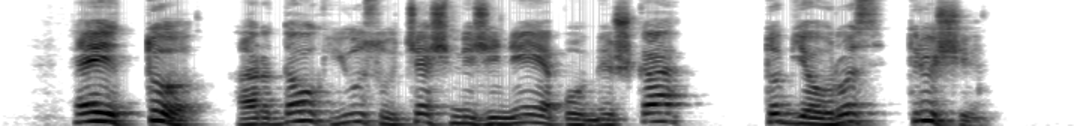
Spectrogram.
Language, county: Lithuanian, Marijampolė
